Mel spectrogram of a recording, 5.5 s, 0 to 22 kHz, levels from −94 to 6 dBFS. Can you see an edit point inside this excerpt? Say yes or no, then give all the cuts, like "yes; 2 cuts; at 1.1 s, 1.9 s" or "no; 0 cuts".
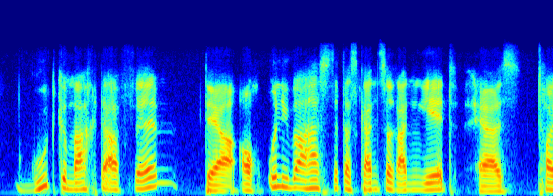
no; 0 cuts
